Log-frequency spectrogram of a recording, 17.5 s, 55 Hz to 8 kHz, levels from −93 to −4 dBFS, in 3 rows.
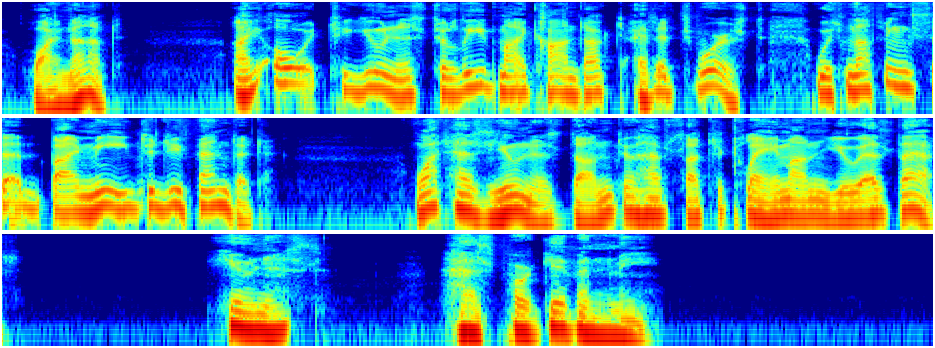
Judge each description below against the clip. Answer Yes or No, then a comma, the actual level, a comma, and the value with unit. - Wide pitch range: Yes, wide, 6.5 semitones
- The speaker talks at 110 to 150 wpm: Yes, slow, 135 wpm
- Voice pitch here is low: Yes, low, 125 Hz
